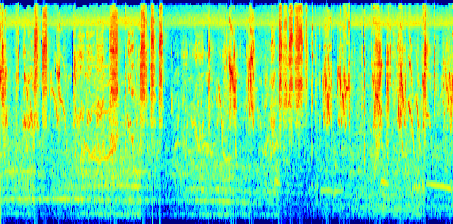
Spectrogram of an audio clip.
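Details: Budgerigar chatter meant to encourage mating: a continuous stream of quick, scratchy chirps and warbled notes, rising and falling in loudness, over faint steady humming tones in the background.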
